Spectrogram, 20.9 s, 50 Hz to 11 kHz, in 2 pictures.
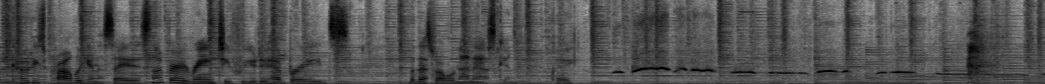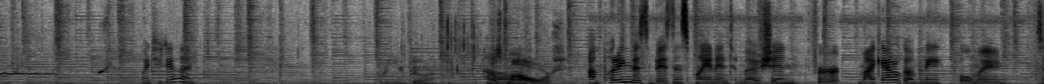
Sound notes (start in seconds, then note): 6.0 whistling; 9.6 laughs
